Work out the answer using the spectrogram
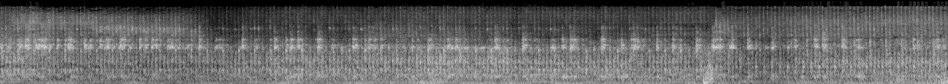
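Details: Jeep Liberty CRD diesel at idle: rough metallic rattle with a gritty grinding edge over the clatter; the owner is trying to identify the rattle/grind noise, source unknown.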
